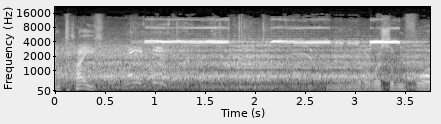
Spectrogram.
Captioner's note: whistling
